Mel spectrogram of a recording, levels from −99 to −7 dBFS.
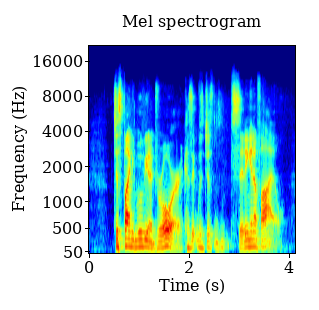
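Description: A short speech recording with one fault: damaged data in a compressed stream, heard from 0.85 to 0.90 s as a brief disturbance of about 50 ms. At that point some bytes in the encoded stream were corrupted, so the decoder could not read the affected frames correctly, lost frame sync and had to hunt for the next valid header before clean playback resumed.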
